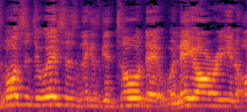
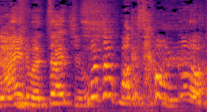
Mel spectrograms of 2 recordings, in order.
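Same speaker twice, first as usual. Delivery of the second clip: panicked; 11 semitones higher than usual. Retold or imitated.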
